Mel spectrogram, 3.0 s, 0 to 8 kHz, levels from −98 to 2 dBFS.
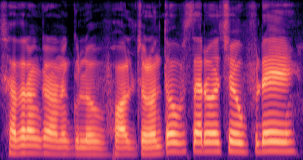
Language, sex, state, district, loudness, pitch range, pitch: Bengali, male, West Bengal, Alipurduar, -15 LUFS, 125-170 Hz, 145 Hz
